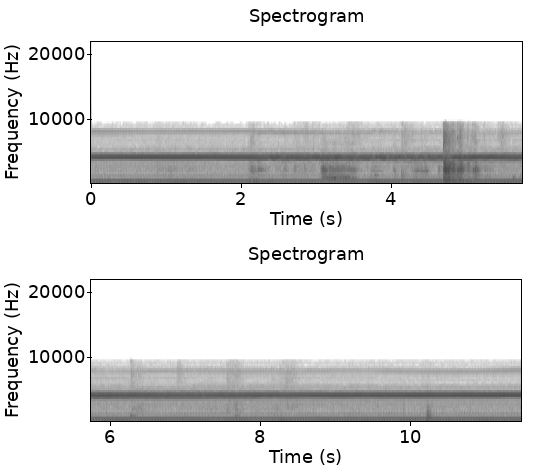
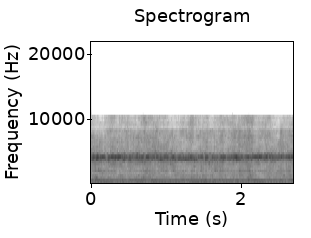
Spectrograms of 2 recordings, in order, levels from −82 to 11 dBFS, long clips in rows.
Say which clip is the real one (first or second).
first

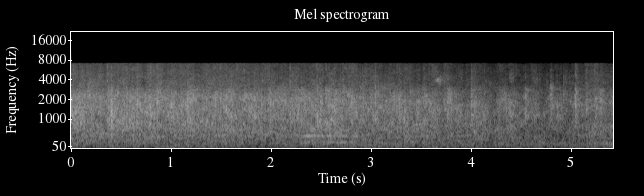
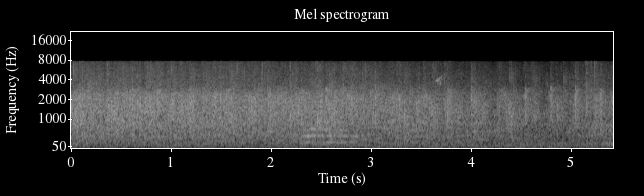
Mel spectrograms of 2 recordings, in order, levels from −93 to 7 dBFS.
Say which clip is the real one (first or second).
second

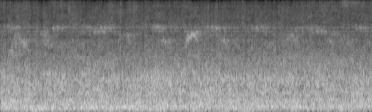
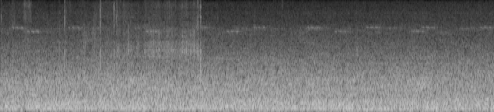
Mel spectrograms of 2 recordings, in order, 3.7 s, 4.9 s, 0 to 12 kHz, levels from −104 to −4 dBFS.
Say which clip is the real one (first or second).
second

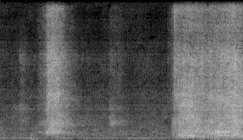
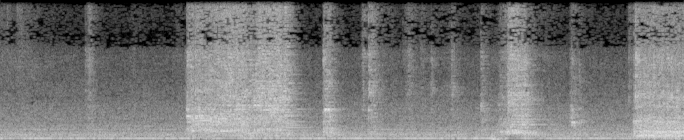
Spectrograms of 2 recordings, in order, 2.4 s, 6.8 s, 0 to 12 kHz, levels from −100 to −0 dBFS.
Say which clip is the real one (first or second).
second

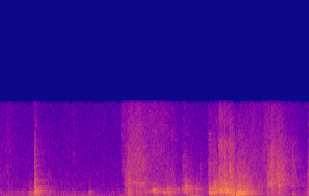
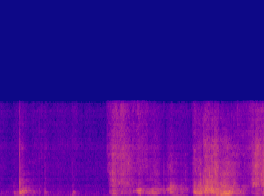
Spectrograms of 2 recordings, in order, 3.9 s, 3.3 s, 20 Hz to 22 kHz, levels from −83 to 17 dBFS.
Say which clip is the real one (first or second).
first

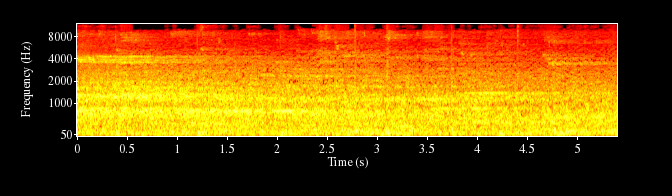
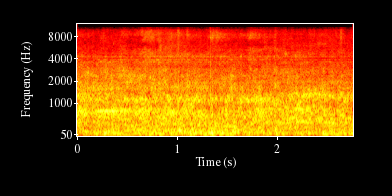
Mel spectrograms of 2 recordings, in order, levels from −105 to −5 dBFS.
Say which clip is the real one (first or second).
first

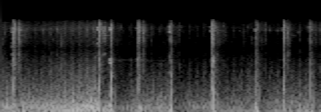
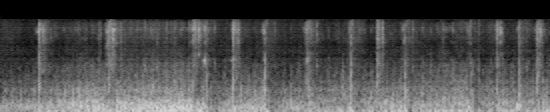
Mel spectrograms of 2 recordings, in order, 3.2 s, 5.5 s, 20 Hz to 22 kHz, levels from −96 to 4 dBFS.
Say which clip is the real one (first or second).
first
